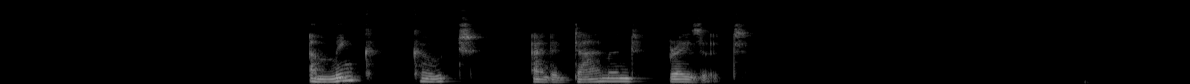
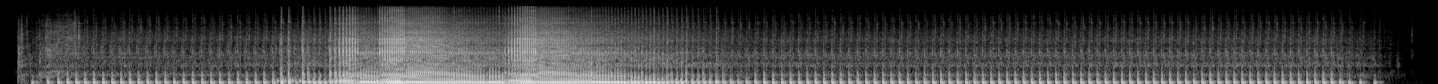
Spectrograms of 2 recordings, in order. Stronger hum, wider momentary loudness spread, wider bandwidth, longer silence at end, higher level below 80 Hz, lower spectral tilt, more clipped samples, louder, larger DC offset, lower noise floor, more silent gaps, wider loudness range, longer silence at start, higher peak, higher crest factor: neither; about the same, 14 LU vs 15 LU; second, 13 kHz vs 16 kHz; first, 4.4 s vs 0.6 s; second, -82 dBFS vs -24 dBFS; about the same, -5.5 dB/octave vs -5.5 dB/octave; neither; second, -38 LUFS vs -16 LUFS; neither; first, under -90 dBFS vs -56 dBFS; first, 4.10-4.14 s, 5.22-5.31 s vs none; second, 8 LU vs 12 LU; first, 3.1 s vs 0.2 s; second, -20 dBFS vs -2 dBFS; first, 22 dB vs 14 dB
